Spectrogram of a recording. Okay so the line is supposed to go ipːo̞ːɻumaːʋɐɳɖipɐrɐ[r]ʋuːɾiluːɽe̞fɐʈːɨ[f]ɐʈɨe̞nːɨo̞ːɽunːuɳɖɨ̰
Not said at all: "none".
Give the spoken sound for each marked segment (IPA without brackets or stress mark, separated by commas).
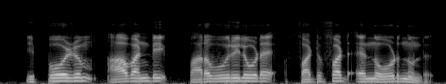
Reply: none, f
